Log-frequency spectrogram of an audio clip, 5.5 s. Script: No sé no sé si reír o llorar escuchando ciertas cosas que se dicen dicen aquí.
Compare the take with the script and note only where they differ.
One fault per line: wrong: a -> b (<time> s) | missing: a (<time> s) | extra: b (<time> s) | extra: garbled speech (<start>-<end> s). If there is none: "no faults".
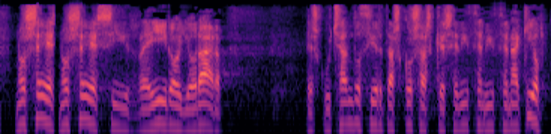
no faults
